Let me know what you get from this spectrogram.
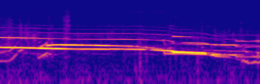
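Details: A captive wolf pack in Idaho, including a white wolf, howls together after a person starts by howling to the white wolf, long smooth tones that slowly slide downward and overlap in a chorus.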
